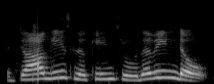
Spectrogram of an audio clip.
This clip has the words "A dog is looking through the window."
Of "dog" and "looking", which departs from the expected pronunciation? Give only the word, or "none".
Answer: none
